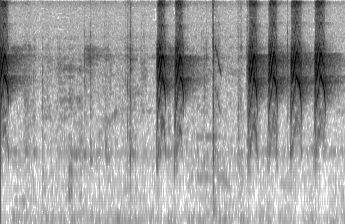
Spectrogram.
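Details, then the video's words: Plain-throated sunbird recording used to make caged birds sing: a short opening note, a quick pair of sharp high chirps, a click, then a rapid burst of four shrill descending chirps. "kolibri kelapa | wiceh | manggar | cuitan korlap gacor untuk burung agar cepat rajin bunyi gacor"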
